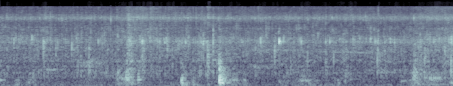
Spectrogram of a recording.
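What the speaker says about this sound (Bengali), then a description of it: "আলুগুলো আগে একটু লাল লাল করে ভেজে নেব" Potato pieces frying in hot oil in a pan for a Bengali home-cooked dish, giving a steady close sizzle with occasional spatters and stirring clatter, no talk over it.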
